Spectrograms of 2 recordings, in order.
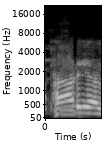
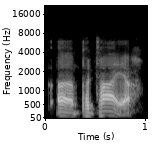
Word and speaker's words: Pattaya: Yeah, Pattaya is the way the Thais pronounce it. Foreigners pronounce it Pattaya.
